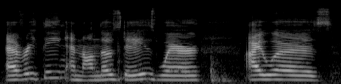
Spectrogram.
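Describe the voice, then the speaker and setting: A woman's voice: mid-range voice, fairly even intonation, unhurried, pushed and bright. A woman in her twenties, a podcast guest, talking candidly and at length with many fillers. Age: 20s. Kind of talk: casual conversation.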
